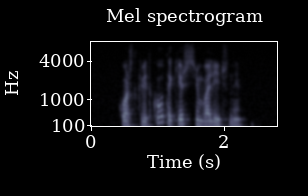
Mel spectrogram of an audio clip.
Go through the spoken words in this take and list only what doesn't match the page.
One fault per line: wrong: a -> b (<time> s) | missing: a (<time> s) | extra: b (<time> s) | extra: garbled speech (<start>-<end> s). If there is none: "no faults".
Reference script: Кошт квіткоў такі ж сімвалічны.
no faults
